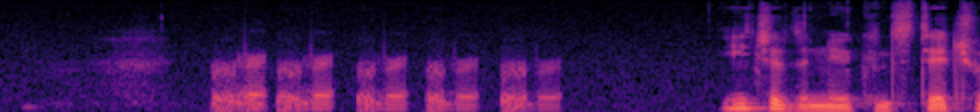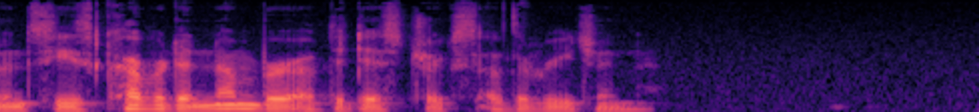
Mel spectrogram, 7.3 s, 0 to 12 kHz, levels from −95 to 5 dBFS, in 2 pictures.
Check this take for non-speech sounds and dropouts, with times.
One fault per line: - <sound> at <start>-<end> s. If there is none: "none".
- laugh at 0.8-2.1 s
